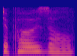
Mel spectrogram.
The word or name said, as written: deposal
